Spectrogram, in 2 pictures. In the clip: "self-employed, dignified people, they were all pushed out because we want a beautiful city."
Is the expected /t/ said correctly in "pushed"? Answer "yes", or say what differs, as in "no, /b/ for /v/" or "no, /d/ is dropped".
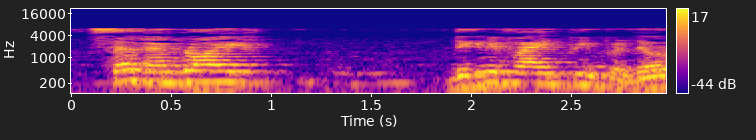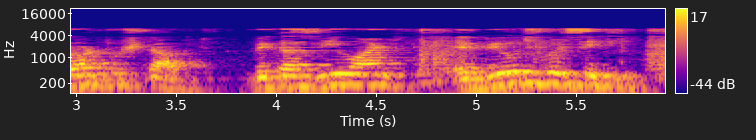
yes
